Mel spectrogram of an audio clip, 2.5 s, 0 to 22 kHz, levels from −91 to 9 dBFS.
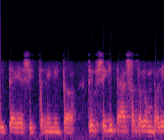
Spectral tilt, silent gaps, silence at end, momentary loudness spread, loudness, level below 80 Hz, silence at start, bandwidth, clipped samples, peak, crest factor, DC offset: -7 dB/octave; none; 0 s; 3 LU; -27 LUFS; -62 dBFS; 0 s; 5 kHz; under 0.1%; -10 dBFS; 16 dB; under 0.1%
